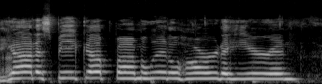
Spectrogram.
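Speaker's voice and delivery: loud, very high-pitched shouting. A hard-of-hearing character tells someone to speak up, yelling. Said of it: "is that why you're yelling?".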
